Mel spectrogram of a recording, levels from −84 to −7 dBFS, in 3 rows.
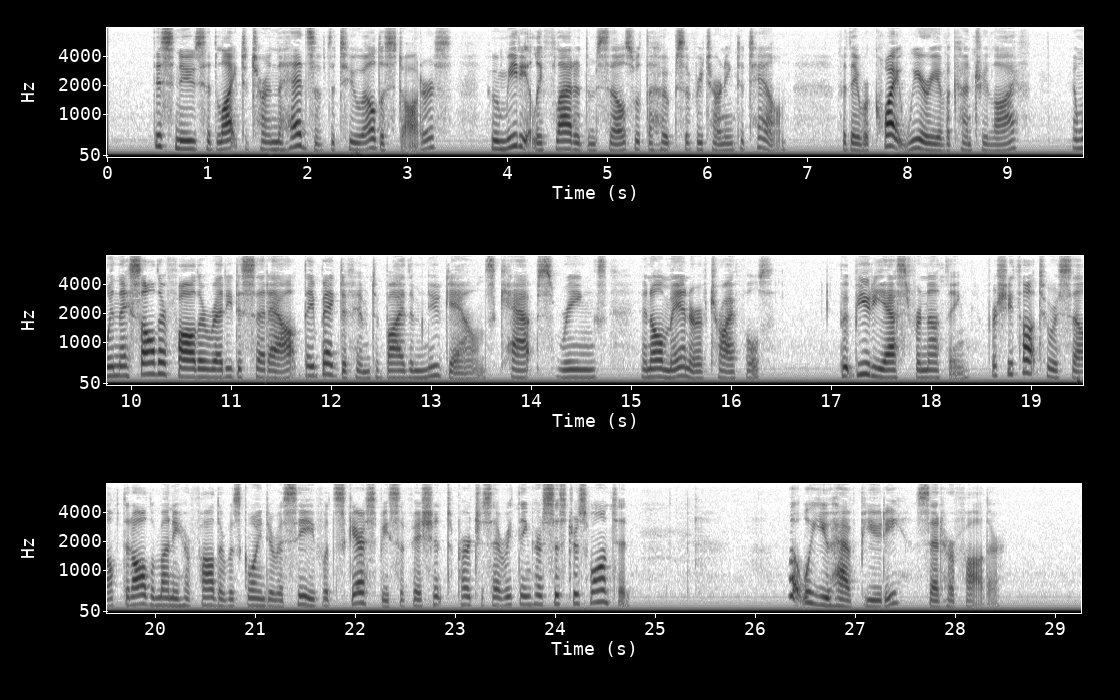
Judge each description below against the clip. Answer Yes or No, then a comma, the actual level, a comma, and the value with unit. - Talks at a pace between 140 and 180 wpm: No, fast, 205 wpm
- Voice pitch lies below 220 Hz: Yes, medium, 185 Hz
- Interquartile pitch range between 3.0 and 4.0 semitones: Yes, average, 3.6 semitones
